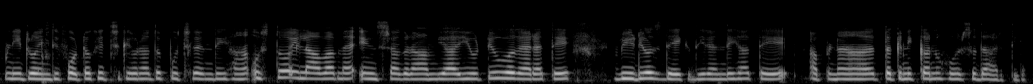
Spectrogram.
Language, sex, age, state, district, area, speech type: Punjabi, female, 18-30, Punjab, Rupnagar, urban, spontaneous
